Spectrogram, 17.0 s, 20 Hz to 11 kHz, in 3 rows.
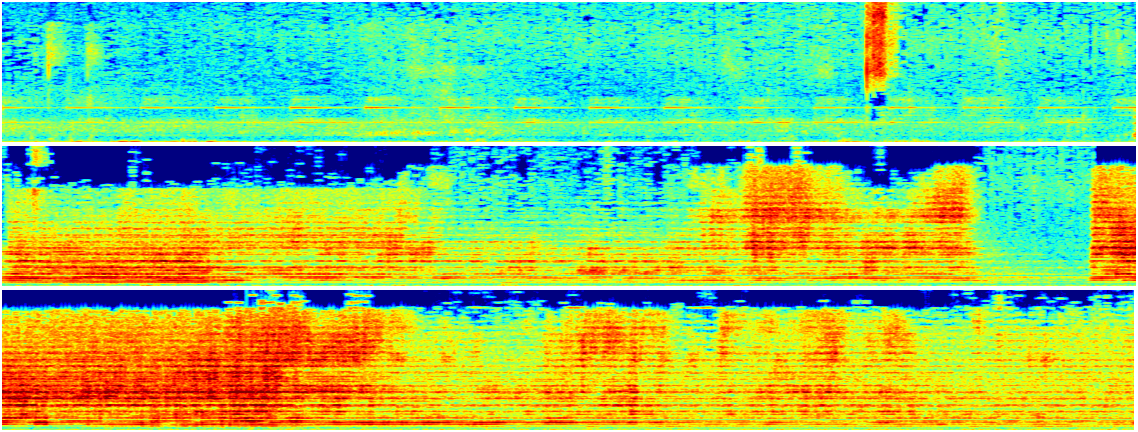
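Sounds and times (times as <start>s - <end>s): low rumble of train: 0.0s - 17.0s
locomotive air horn: 5.6s - 17.0s.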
